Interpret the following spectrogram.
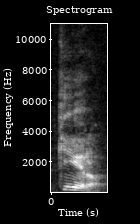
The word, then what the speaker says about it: quiero: And whenever you have a vowel at the end of the word, the one single stress is going to be On the penultimate the syllable. penultimate syllable. Okay, like quiero, mando, tengo.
